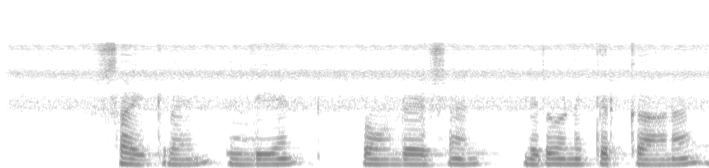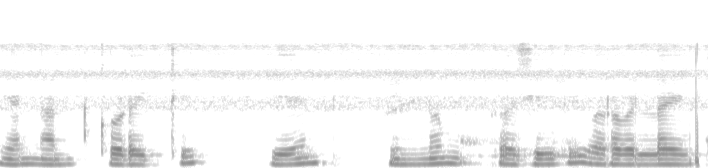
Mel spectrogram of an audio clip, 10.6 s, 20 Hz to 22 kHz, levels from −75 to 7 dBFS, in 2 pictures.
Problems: low volume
